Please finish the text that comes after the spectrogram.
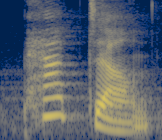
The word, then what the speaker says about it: pat down: pat down listen carefully pat down stress goes on the first syllable okay pat down so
